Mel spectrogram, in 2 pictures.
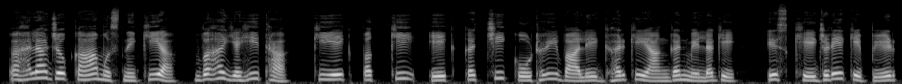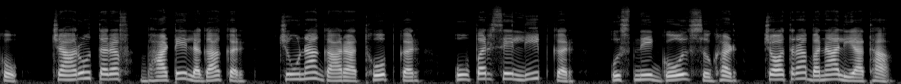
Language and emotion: Hindi, neutral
